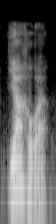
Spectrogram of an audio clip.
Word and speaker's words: Yahowah: Yahweh Yahwa the proper pronunciation of the name of Eloha God as directed in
